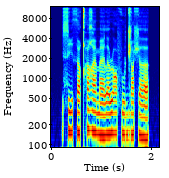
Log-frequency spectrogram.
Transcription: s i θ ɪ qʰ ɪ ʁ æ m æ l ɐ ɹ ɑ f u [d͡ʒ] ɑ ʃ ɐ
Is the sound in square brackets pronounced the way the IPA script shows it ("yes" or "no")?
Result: yes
